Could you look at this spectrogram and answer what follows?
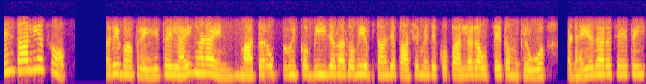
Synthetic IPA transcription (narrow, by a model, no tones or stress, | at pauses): ɛnɪ̆t̪aːliɦəsɔː | ɐɾebaːpɾeɦɪt̪əɦɪlaːiɡʱɐɽ̃aːɦɪnɪ̆mãt̪ɐɦɪkʊ̆ɓiːd͡ʑɐɠat̪ʰobɪt̪ɐʋ̤ãɲd͡ʑepaːsemẽd͡ʑeːkopaːɾləɾaʊt̪et̪ɐmũːkʰeʊɦo | ɐɖʱaːiɦɐzaːɾt͡ɕɐepɐiː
